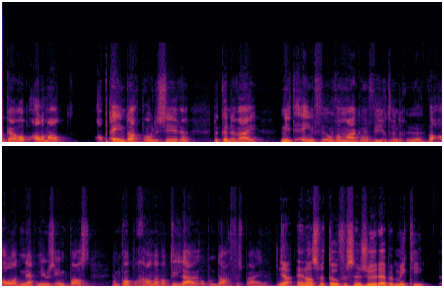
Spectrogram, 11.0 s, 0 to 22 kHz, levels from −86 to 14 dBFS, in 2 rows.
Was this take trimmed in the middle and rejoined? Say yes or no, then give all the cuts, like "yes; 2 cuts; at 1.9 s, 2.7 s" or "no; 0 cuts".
no; 0 cuts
